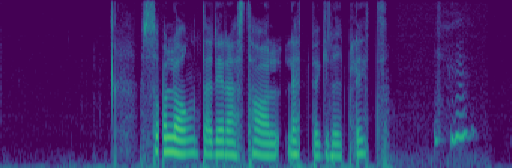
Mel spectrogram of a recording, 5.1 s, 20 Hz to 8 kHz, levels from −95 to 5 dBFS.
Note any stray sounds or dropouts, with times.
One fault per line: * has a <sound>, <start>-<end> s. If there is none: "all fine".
* has a dropout, 1.6-1.6 s
* has a laugh, 4.3-4.8 s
